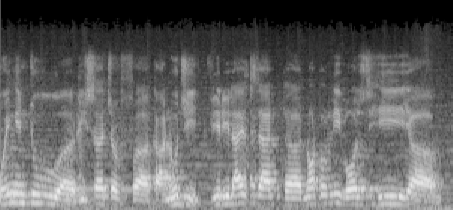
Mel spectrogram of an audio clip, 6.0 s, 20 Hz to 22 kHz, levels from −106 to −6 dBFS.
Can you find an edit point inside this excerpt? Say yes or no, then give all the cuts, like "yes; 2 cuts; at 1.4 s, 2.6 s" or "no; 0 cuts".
no; 0 cuts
